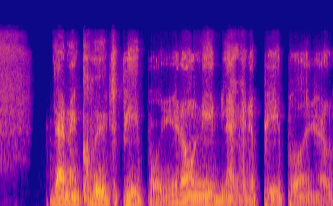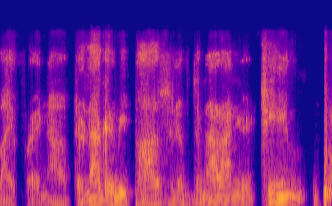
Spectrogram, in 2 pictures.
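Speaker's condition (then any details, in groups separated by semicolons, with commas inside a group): Laryngectomy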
